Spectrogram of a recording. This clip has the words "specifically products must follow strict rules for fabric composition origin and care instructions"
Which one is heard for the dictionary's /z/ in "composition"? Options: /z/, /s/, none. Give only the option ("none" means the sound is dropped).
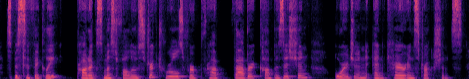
/z/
